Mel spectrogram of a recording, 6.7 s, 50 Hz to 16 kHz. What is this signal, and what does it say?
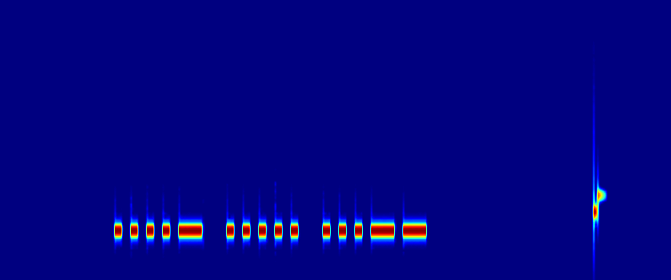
Morse code, heard as a keyed tone, about 15 wpm, 700 Hz. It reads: 453
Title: Common Cut Numbers - 3-Digit 15wpm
